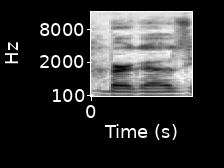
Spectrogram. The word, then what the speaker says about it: Burgos: Shane Burgos. Is that how you say it, right? And Edson Barboza? – Burgos, yeah.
